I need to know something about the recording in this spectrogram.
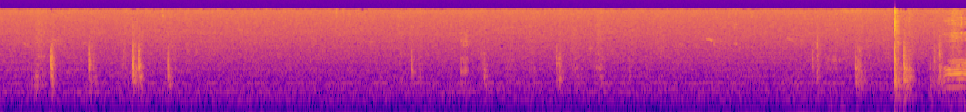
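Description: A metal chair clatters and knocks as it is swung about.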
